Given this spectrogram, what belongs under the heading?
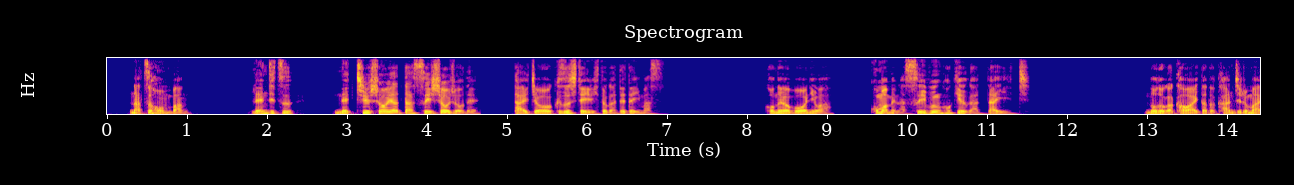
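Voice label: narration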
